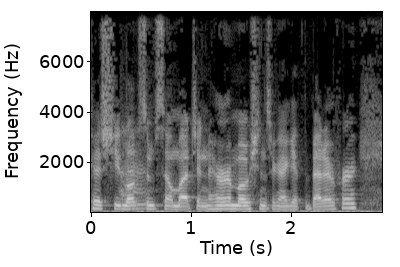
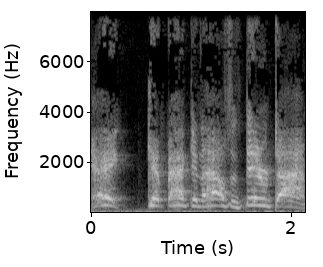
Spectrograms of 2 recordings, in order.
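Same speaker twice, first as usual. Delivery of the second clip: mock very high, shrill yell; 10 semitones higher than usual. Describing a scene where Jason's father calls him in, retelling the father's yell. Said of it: "he's like yelling like".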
